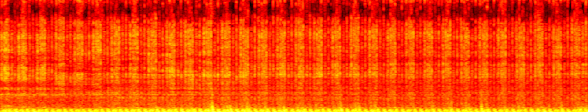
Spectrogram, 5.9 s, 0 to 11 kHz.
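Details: Toyota 200 series Land Cruiser with a 1VD diesel, oil changed every 5000 km with full synthetic: a rough, pulsing run with a rising siren-like whine, heard while driving along with smoke from the exhaust. The turbocharger had failed.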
